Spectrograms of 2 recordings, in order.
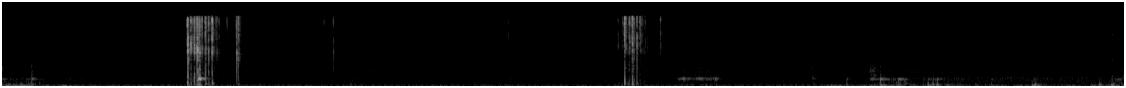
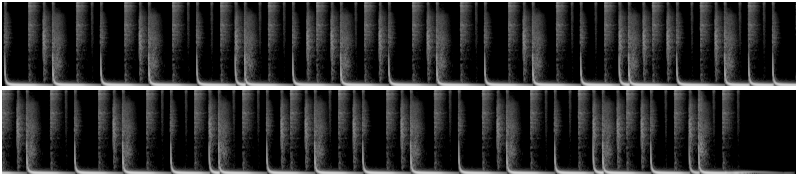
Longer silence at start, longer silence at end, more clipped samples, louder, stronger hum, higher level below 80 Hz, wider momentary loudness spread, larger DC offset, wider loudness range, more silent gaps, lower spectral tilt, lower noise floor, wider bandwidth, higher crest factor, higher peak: about the same, 0.05 s vs 0 s; second, 0.1 s vs 0.3 s; neither; second, -29 LUFS vs -19 LUFS; neither; second, -62 dBFS vs -18 dBFS; first, 31 LU vs 2 LU; neither; first, 7 LU vs 1 LU; neither; second, 0 dB/octave vs -4.5 dB/octave; first, -68 dBFS vs -37 dBFS; second, 12 kHz vs over 20 kHz; first, 40 dB vs 12 dB; first, 0 dBFS vs -6 dBFS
